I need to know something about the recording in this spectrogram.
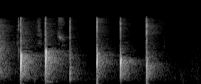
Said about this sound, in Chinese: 让我们一起为她和主来拍拍手。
